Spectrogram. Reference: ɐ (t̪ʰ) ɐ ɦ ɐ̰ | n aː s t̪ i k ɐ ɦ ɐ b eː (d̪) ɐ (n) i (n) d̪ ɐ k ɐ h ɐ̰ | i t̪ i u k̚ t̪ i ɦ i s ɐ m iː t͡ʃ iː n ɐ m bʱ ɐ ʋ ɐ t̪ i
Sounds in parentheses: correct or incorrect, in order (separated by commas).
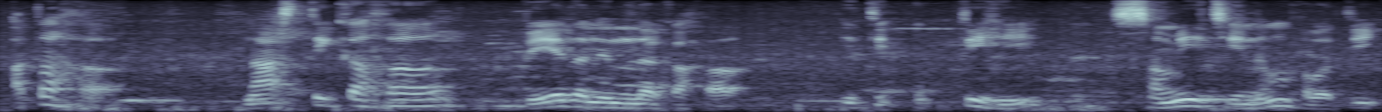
incorrect, correct, correct, correct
